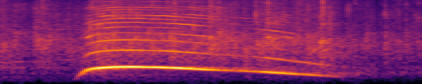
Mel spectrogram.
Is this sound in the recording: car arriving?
no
